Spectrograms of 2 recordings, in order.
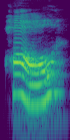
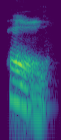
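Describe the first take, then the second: First: Called out high and loud with a rising tune; first call of the word, rising; dictation word, rising. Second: Second call of the word, falling; dictation word, falling. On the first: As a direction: announce the spelling word up and loud, lifting at the end. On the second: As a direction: settle the word down, a falling repeat. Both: Shown as a demonstration.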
